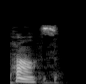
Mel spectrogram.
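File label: "pass", British; Crime and punishment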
